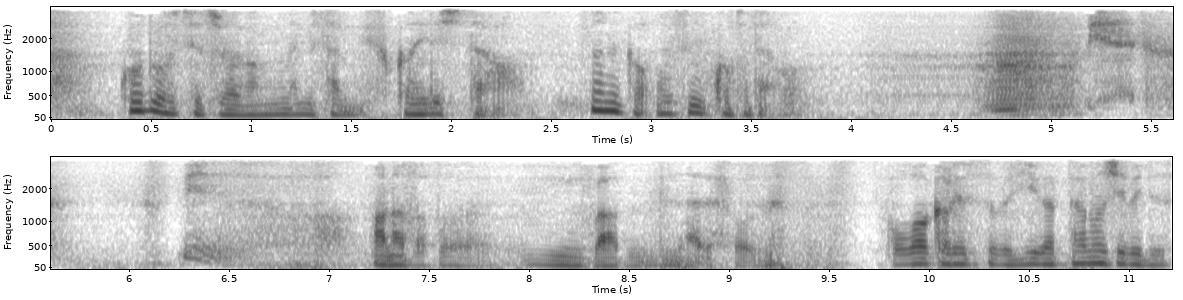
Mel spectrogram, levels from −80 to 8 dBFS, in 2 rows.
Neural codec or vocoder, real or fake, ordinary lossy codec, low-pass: codec, 16 kHz, about 1 kbps, DyCAST, with the encoder's durations; fake; MP3, 24 kbps; 3.6 kHz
